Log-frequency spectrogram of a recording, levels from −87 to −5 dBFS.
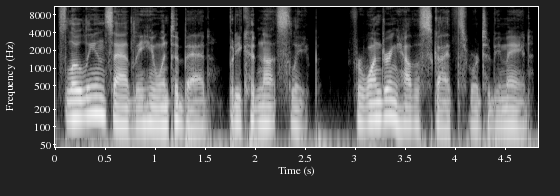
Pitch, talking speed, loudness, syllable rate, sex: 110 Hz, 260 wpm, -19 LUFS, 6.3 syllables/s, male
